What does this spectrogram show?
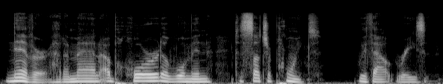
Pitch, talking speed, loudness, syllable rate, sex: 130 Hz, 175 wpm, -18 LUFS, 5.1 syllables/s, male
